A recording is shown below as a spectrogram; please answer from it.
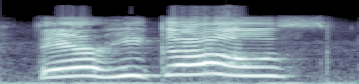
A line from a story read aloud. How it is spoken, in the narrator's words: yelled Tess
